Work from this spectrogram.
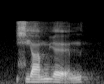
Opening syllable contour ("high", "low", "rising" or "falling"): rising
